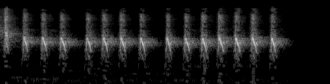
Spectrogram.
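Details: Sooty-headed bulbul: a string of crisp, descending chirps in small clusters, slightly uneven in rhythm, ending abruptly into silence.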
